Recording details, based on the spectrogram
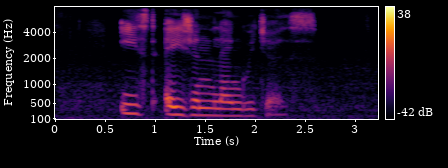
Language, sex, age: English, female, 19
